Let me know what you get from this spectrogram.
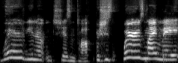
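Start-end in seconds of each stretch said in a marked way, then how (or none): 1.6-2.4 mock angry creature voice, higher and louder. Retelling a scene where a vengeful creature comes looking for her mate: imitating an angry creature. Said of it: "She's, like, angry".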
